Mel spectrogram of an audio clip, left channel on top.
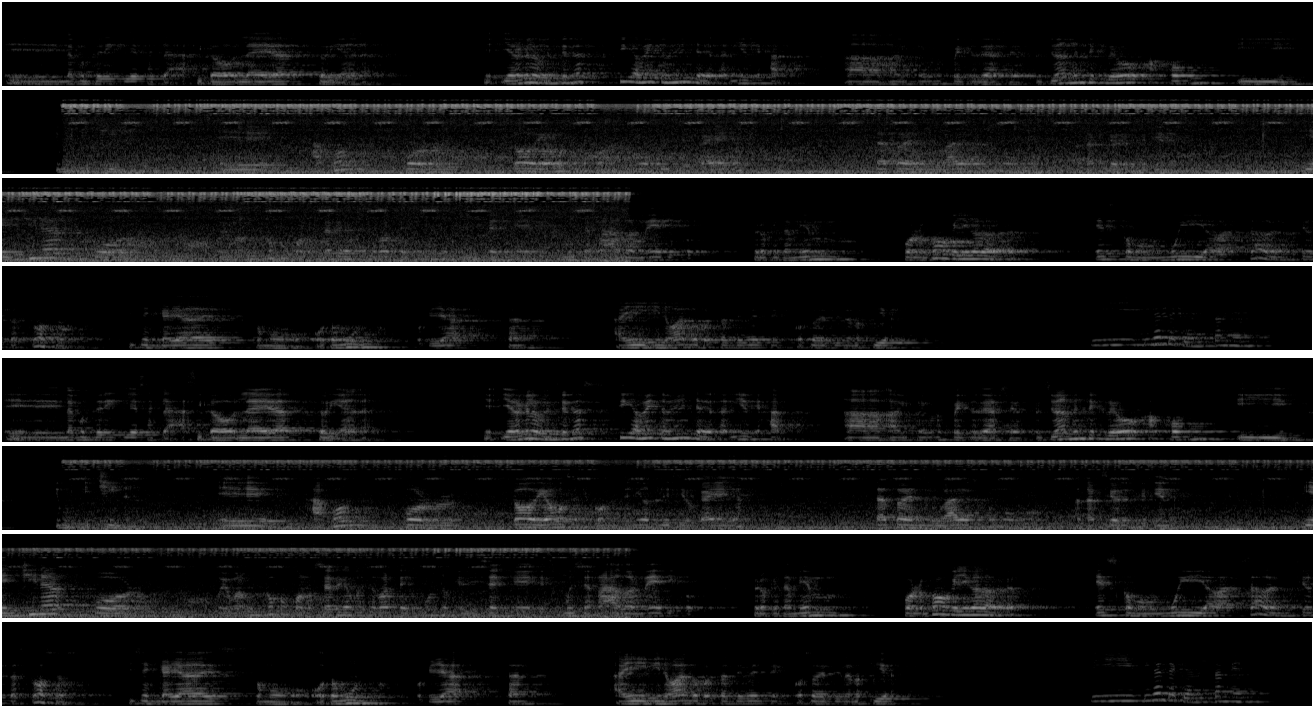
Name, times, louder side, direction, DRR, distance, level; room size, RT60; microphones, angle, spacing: voice 1, 0.0-3.7 4.8-7.8 8.4-12.1 12.3-13.2 13.6-14.5 15.3-16.9 17.1-17.7 18.2-20.5 21.8-23.6 23.8-24.9 26.1-26.9 27.1-27.7 28.4-33.2 33.7-34.6 35.2-36.4 37.1-40.1 40.6-43.2 43.6-43.9 44.4-44.6 45.4-48.3, right 2 dB, 40° right, 3 dB, 3.3 m, -46 dB
voice 2, 5.3-5.6 21.2-21.7 50.2-51.8, right 2 dB, 80° right, 9 dB, 5.0 m, -53 dB
sound 1, 13.7-32.5, left 13 dB, 40° left, 0.8 m, -32 dB
27.0 x 21.5 x 9.9 m, 1.3 s
head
